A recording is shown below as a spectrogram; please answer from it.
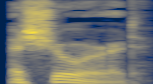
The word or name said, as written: assured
